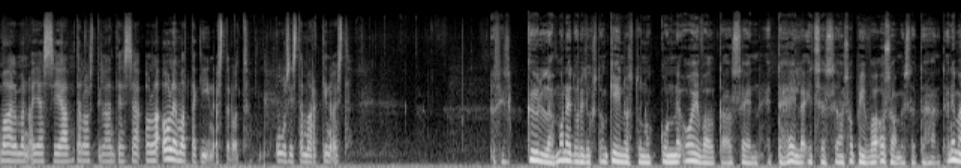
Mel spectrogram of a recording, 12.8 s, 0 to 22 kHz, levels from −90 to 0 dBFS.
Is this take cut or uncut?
uncut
